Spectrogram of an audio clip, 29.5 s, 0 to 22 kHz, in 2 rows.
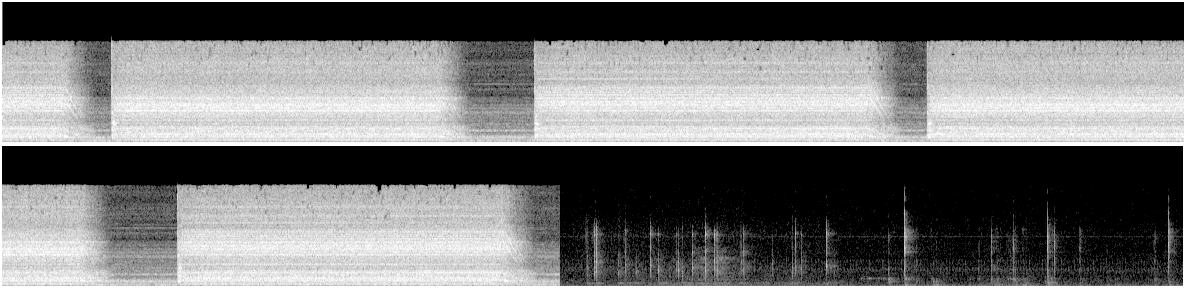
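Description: Metal lathe running under power while screw-cutting a thread on a small metal shaft, a loud steady machine sound with several steady whining tones. It drops briefly four times, about every five seconds, and stops about 21 seconds in, leaving faint clicks and taps of metal being handled.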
